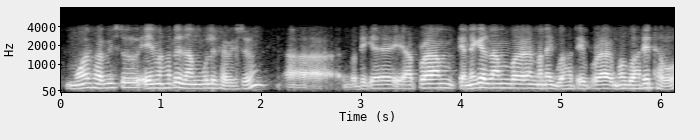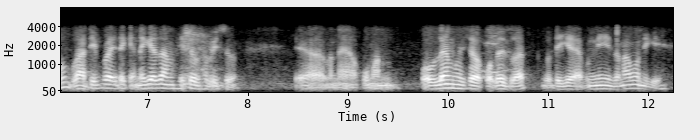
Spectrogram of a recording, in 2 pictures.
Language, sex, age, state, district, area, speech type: Assamese, male, 18-30, Assam, Kamrup Metropolitan, urban, conversation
